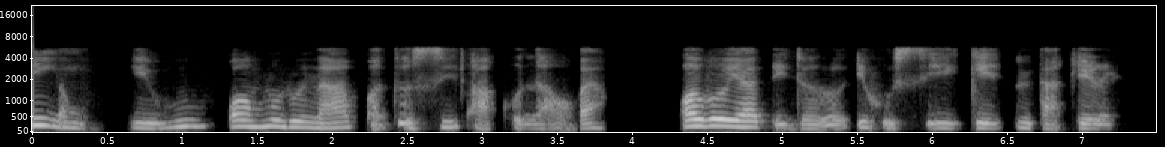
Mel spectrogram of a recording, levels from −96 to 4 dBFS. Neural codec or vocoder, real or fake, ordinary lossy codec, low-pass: codec, 16 kHz, 1 kbps, FunCodec, trained on Chinese and English, 50 frames a second; fake; Opus, 64 kbps; 5.4 kHz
